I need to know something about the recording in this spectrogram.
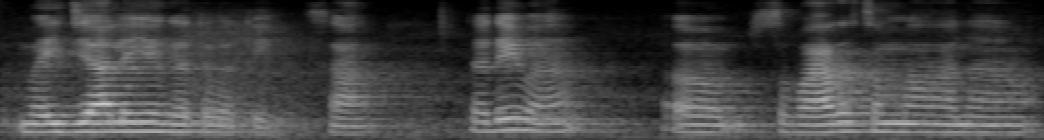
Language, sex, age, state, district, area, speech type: Sanskrit, female, 60+, Andhra Pradesh, Krishna, urban, spontaneous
